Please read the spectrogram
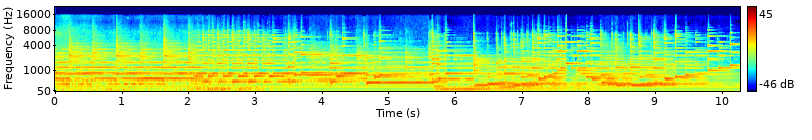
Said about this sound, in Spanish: En medio del intercambio, justo al mediodía, comienzan a sonar las campanas en la iglesia de Santa Catarina, patrona del pueblo, que anuncia la despedida de las almas de los fallecidos de manera trágica o en accidentes.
